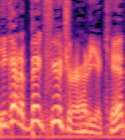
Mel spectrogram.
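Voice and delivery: put-on old-fashioned, vintage delivery. The group agrees to all talk in old-timey voices; speaker addresses a kid, old-timey voice. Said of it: "In those old-timey voices".

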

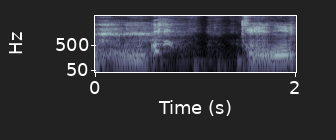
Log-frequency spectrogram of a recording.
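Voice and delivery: rough, creaky would-be sexy voice, horror-movie creepy. Show how you always answer when asked for a kiss, saying it in a sexy way. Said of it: "You sound like Freddy Krueger".

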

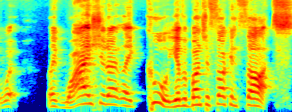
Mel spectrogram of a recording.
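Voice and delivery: ordinary talk

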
